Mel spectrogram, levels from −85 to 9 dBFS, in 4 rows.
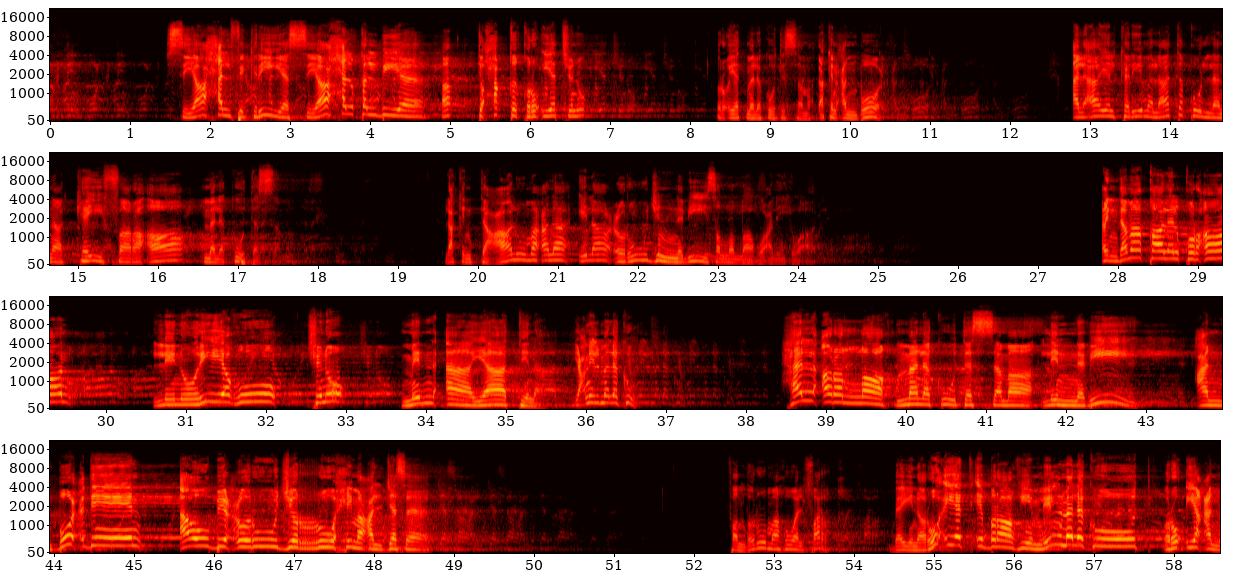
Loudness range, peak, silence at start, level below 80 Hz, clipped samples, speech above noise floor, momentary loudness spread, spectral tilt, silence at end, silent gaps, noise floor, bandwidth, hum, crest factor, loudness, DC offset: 14 LU; -6 dBFS; 0 s; -72 dBFS; under 0.1%; 52 dB; 18 LU; -3 dB/octave; 0 s; none; -84 dBFS; 15.5 kHz; none; 26 dB; -31 LUFS; under 0.1%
